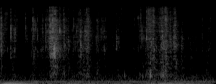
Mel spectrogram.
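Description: Plastic wrapper of a trading card pack crinkling as it is handled and torn open, in three short bursts.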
